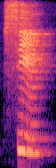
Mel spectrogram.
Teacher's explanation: першим стоїть звук с але його пом'якшує звук і звук с приголосний М'який приголосний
